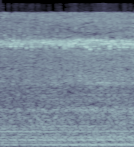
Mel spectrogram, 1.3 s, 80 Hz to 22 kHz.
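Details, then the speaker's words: Squealing serpentine belt at idle on a 1990 Chevy Lumina Eurosport 3.1 V6; the belt is fairly new, and the owner blames a bad belt tensioner and crank harmonic balancer, both due for replacement; steady high squeal over the low idle hum. "to be done to the engine as well as a belt tensioner crank harmonic balancer needs to be replaced because both those two items are making the belt squeal the belt's not even that old"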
